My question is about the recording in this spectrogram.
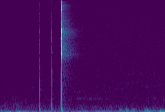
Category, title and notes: Sound effects > Other mechanisms, engines, machines
Marker click
click, marker, pen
